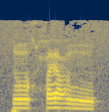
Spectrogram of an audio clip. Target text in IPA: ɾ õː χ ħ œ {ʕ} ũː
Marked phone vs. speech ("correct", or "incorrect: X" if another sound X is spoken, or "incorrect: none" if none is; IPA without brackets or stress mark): correct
